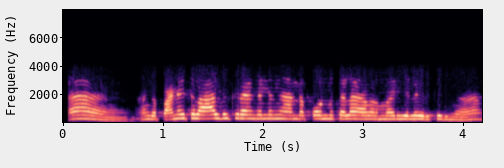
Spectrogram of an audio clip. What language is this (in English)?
Tamil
